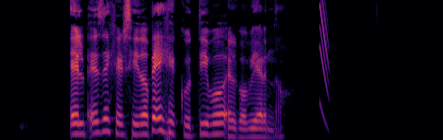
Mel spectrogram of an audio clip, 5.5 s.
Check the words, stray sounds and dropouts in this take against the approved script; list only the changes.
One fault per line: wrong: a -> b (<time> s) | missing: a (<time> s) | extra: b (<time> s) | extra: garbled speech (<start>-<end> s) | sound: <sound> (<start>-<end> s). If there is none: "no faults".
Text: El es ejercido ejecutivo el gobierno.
sound: chirp (4.0-4.1 s)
